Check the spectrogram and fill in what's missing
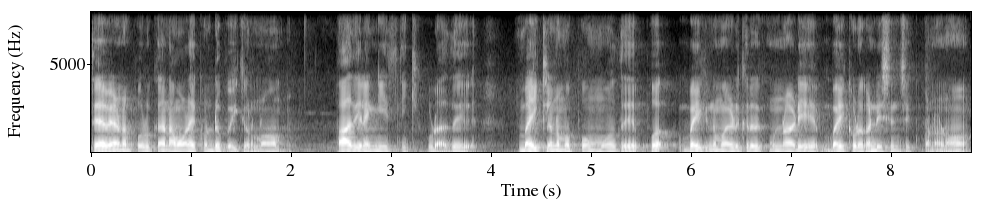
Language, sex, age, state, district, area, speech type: Tamil, male, 18-30, Tamil Nadu, Sivaganga, rural, spontaneous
